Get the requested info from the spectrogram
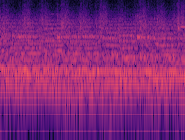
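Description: School string orchestra playing: violins and other bowed strings holding and changing sustained chords over a steady rhythmic pulse.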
